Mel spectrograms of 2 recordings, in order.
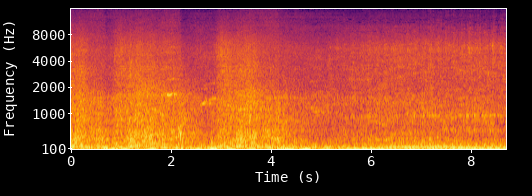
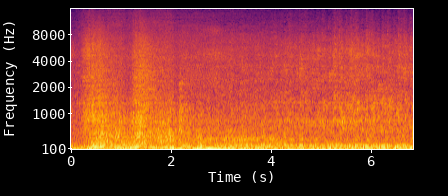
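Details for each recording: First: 1989 Pontiac Trans Am GTA V8 after two swapped plug wires were corrected; starts faster and runs its best yet, but the heavy, loping idle shows several cylinders not firing. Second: 1989 Pontiac Trans Am GTA V8, running hot after long storage, hitting on all eight. The engine picks up cleanly when the throttle is blipped and settles back smoothly, with no misses or mechanical noise. Normal revving.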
